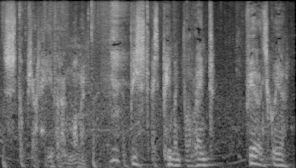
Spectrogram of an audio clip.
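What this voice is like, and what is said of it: Strong Scottish accent. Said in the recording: “The Scottish accent was throwing me in the clips ... the Scottish accent is strong”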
